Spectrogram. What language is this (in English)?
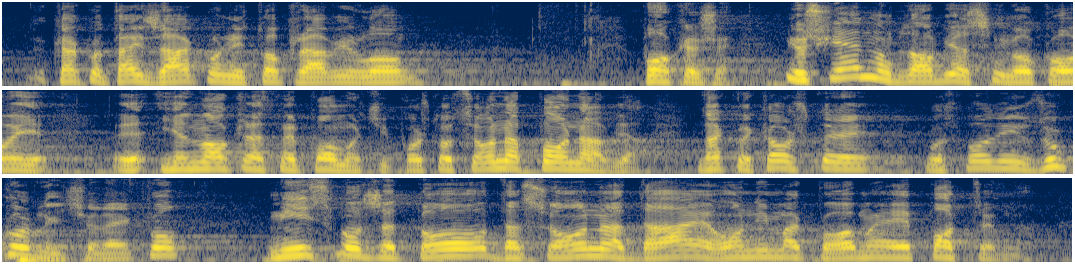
Serbian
